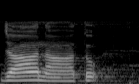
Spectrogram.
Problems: none marked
